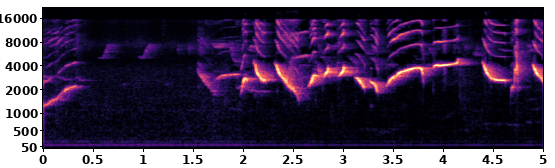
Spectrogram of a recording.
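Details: Oriental magpie-robin (kacer) from a masteran training recording, starting with one rising whistle, then pausing before a rapid run of loud, varied whistled notes that swoop up and down in quick succession. A steady low hum runs underneath.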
